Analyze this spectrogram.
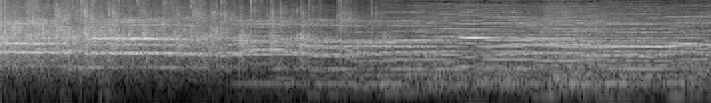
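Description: Music with women's voices singing held notes, while applause fades out over the first few seconds. A low steady musical accompaniment comes in about two seconds in.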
